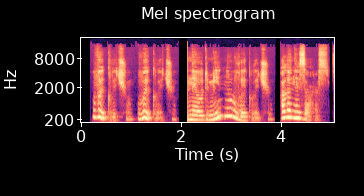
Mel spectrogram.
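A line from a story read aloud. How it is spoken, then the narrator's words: Calm reply. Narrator (Ukrainian): спокійно відповіла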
